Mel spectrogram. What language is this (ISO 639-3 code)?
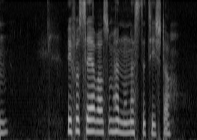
nor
